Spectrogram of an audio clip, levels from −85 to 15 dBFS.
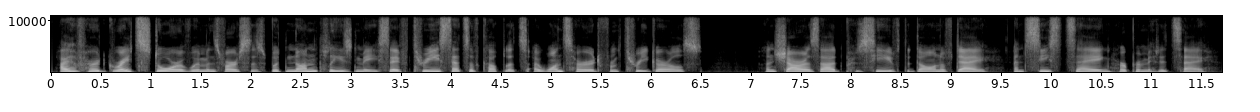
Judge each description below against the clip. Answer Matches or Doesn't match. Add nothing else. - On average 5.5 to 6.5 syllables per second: Doesn't match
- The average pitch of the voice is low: Doesn't match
